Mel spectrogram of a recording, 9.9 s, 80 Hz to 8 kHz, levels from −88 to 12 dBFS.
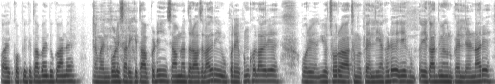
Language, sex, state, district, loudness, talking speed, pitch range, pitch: Hindi, male, Rajasthan, Churu, -16 LUFS, 240 wpm, 140-150 Hz, 145 Hz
